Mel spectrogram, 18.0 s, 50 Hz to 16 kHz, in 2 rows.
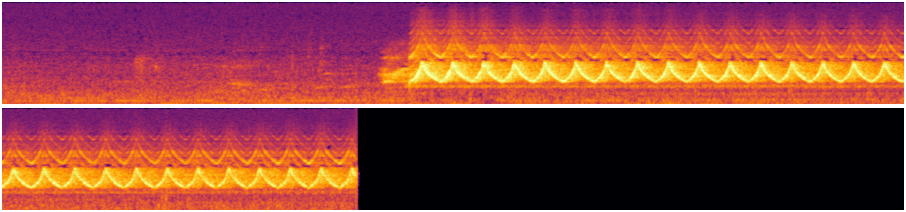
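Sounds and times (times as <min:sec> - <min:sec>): burglar alarm siren warbling: 0:03.8 - 0:12.6.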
